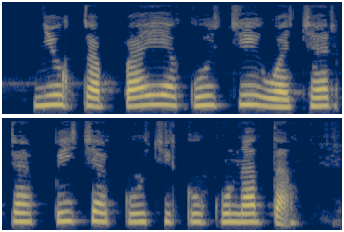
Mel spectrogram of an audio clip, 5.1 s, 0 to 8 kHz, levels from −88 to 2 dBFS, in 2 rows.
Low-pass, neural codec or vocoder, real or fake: 7.2 kHz; none; real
